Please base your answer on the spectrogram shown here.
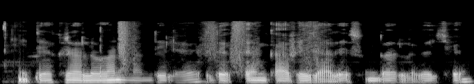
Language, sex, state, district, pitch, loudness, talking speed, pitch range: Maithili, male, Bihar, Begusarai, 95 Hz, -15 LUFS, 150 wpm, 95-100 Hz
